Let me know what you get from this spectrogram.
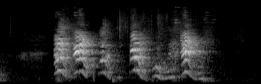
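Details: Two pet Pekingese playing together indoors; three harsh, raspy barking bursts follow one another within under two seconds, each with a falling, growly edge, then quiet.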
